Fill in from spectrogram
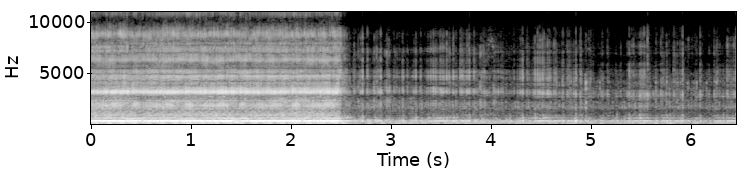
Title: bad bearings in this motor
